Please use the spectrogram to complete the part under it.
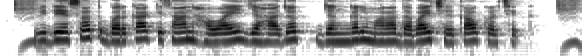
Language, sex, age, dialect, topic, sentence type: Magahi, female, 18-24, Northeastern/Surjapuri, agriculture, statement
